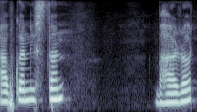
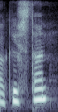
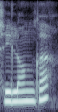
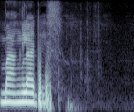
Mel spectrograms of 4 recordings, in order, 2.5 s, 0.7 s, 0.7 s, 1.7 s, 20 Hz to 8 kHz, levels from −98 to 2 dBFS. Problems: none marked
